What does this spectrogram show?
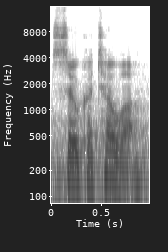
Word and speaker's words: SOHCAHTOA: you say this we say this one is pronounced sohcahtoa but in my opinion when I say that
